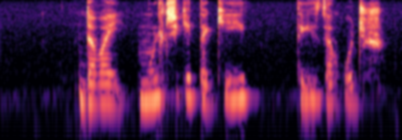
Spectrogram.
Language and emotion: Russian, neutral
